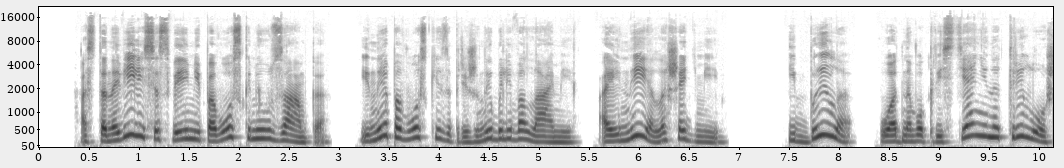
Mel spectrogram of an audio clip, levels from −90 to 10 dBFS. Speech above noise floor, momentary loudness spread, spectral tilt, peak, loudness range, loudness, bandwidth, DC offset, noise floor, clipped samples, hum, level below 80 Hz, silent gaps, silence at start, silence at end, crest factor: over 67 dB; 11 LU; -5 dB/octave; -4 dBFS; 3 LU; -23 LUFS; 18 kHz; under 0.1%; under -90 dBFS; under 0.1%; none; -64 dBFS; 2.94-3.17 s, 5.44-5.54 s, 6.90-7.44 s, 8.19-8.36 s; 0.45 s; 0 s; 20 dB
